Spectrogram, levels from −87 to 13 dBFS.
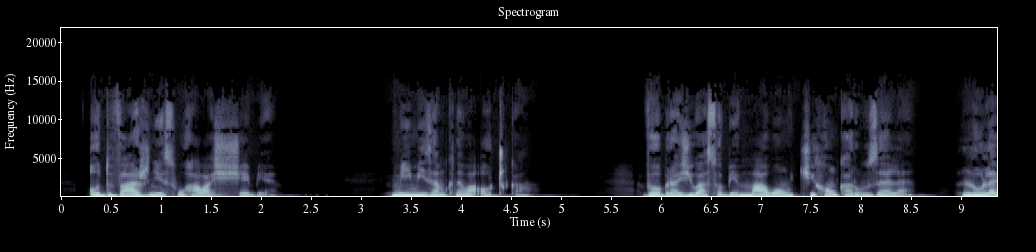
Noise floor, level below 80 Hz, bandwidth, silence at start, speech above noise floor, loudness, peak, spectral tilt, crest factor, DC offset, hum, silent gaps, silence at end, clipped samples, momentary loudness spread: -79 dBFS; -58 dBFS; 13 kHz; 0.3 s; 64 dB; -16 LUFS; -2 dBFS; -7 dB/octave; 14 dB; under 0.1%; none; none; 0 s; under 0.1%; 13 LU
